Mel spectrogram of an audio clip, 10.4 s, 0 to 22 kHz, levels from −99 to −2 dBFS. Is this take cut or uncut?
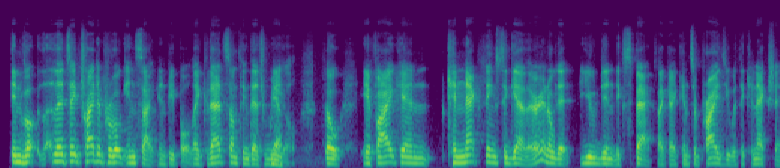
cut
